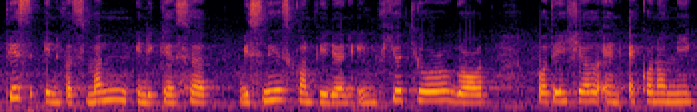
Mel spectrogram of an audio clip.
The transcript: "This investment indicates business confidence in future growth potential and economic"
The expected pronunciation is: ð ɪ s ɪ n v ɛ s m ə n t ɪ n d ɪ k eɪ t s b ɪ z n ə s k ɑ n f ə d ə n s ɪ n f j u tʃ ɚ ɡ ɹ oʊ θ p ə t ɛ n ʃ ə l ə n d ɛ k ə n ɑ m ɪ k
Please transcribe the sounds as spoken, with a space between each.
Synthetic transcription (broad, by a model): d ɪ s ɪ n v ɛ s m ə n i n d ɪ k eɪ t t b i s n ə s k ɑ n f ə d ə n ɪ n f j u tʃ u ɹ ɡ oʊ t p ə t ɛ n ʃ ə l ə n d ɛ k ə n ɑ m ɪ k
